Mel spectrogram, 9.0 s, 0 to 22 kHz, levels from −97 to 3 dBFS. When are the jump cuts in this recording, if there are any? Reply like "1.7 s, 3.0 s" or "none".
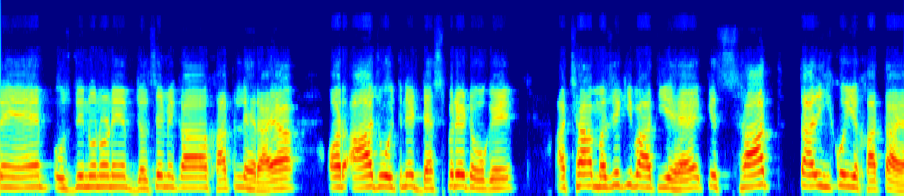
none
